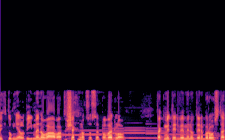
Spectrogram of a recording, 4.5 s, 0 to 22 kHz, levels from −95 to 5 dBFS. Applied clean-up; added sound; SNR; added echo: classical method spectral subtraction.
